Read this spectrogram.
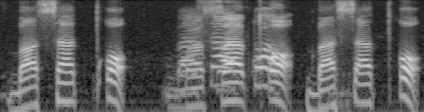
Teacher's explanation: سین جو ہے اس پر آپ آواز کو پر نہیں کریں گے، بلکہ پوری منہ کو کھول کر باریک پڑھیں گے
